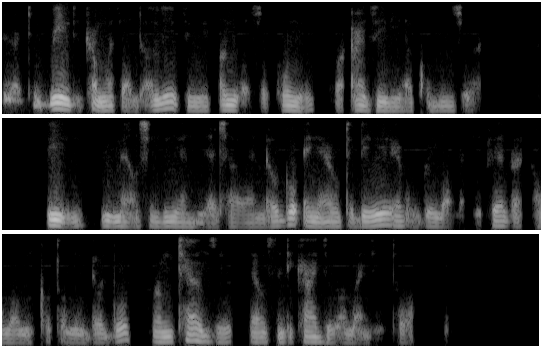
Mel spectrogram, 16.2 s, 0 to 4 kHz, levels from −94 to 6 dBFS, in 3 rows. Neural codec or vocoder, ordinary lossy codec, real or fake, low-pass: codec, 16 kHz, 0.5 kbps, FunCodec, trained on LibriTTS, 25 frames a second; Opus, 32 kbps; fake; 3.6 kHz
